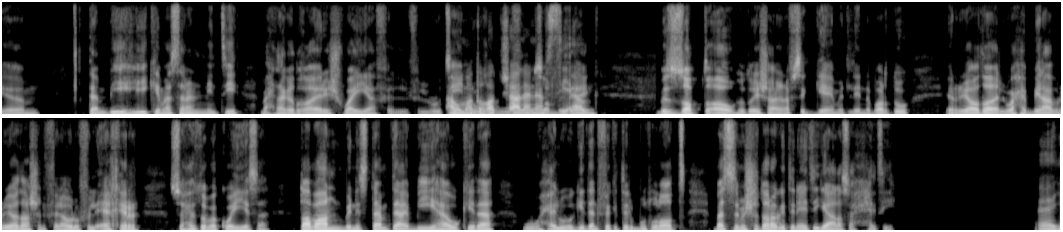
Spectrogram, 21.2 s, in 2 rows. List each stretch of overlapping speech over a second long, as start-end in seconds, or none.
4.5-6.0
